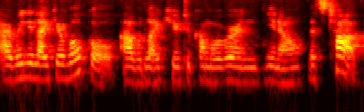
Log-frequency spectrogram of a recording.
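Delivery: normal talking voice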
